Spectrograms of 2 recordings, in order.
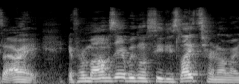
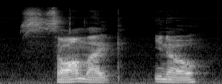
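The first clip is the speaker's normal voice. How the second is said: usual speaking voice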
